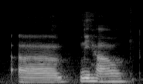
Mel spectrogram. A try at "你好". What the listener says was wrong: So he said, ni hao. So it's ni hao, ni hao, ni hao. So the tones are gone.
